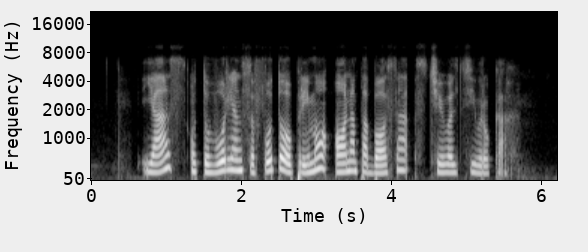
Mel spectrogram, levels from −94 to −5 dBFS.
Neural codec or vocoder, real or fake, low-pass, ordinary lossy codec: none; real; 7.2 kHz; Opus, 32 kbps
